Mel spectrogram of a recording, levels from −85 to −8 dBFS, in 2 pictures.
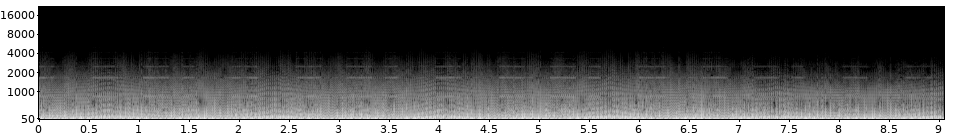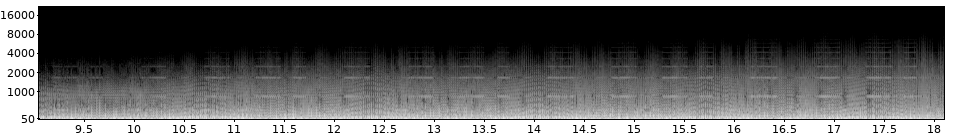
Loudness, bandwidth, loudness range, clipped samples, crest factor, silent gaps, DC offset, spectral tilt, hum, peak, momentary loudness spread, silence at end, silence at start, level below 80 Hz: -25 LUFS; 3.5 kHz; 1 LU; under 0.1%; 14 dB; none; under 0.1%; -11 dB/octave; none; -8 dBFS; 1 LU; 0 s; 0 s; -24 dBFS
